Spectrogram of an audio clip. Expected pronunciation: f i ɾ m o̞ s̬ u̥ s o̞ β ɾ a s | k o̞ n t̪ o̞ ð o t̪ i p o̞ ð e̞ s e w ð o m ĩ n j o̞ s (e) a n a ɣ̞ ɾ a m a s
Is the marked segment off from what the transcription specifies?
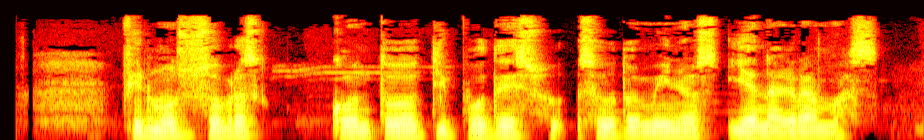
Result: yes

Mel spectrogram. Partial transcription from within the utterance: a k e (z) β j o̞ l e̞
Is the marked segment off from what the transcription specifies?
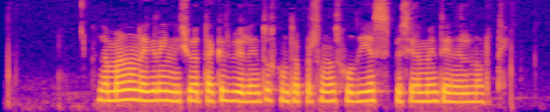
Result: no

